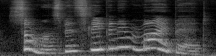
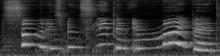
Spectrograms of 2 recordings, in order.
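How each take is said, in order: First: It is said in a gasping breathy voice. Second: It is said in a squealing high voice.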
